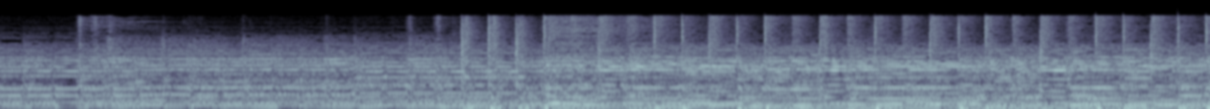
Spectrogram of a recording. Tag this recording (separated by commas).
Progressive rock, Rock music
